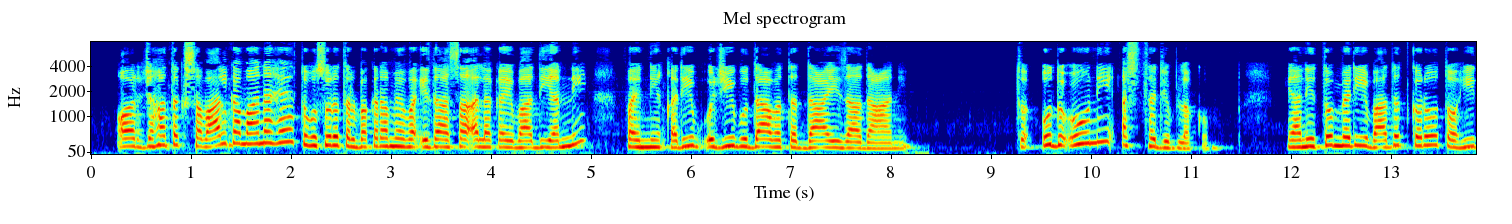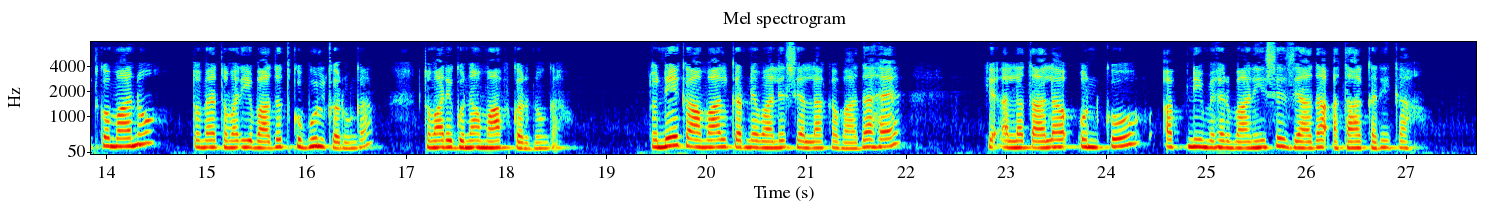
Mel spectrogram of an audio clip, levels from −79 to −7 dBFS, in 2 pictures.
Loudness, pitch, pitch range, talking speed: -17 LUFS, 190 Hz, 180-215 Hz, 155 wpm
